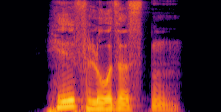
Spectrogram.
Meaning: 1. superlative degree of hilflos 2. inflection of hilflos: strong genitive masculine/neuter singular superlative degree
- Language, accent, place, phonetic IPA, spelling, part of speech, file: German, Germany, Berlin, [ˈhɪlfloːzəstn̩], hilflosesten, adjective, De-hilflosesten.ogg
